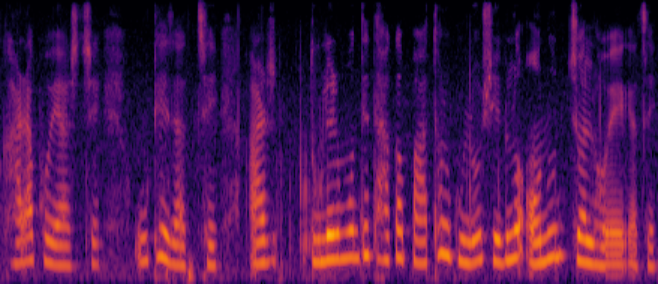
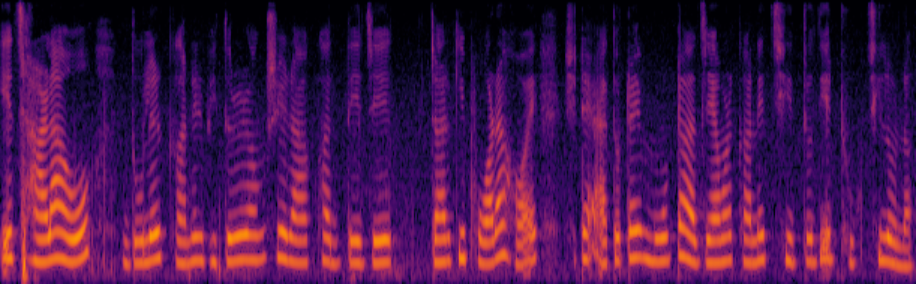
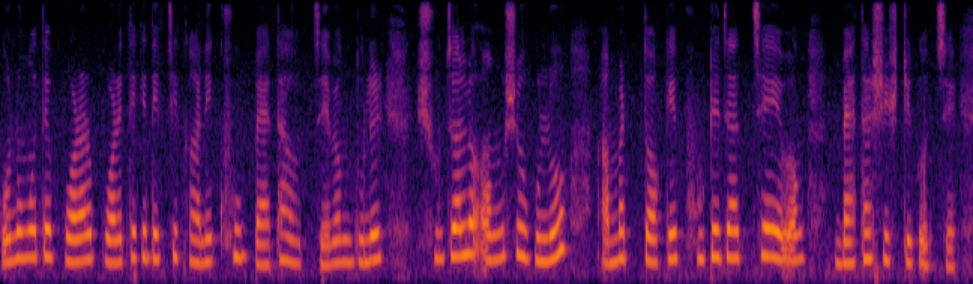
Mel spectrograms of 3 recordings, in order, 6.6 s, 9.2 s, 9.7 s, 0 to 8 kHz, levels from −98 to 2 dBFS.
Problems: none marked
